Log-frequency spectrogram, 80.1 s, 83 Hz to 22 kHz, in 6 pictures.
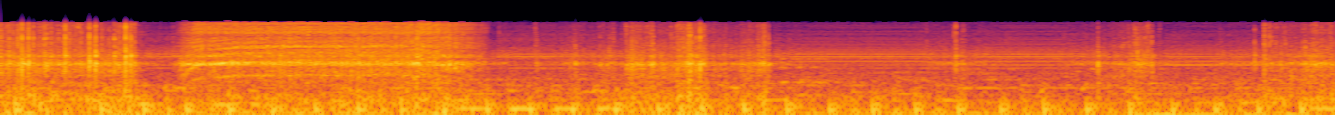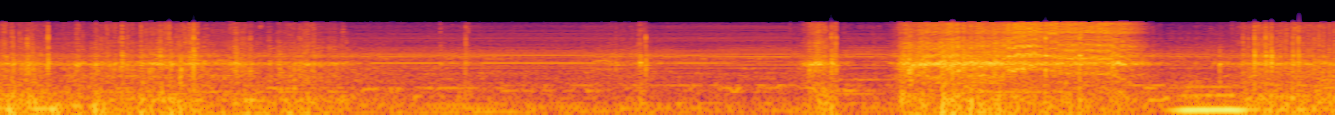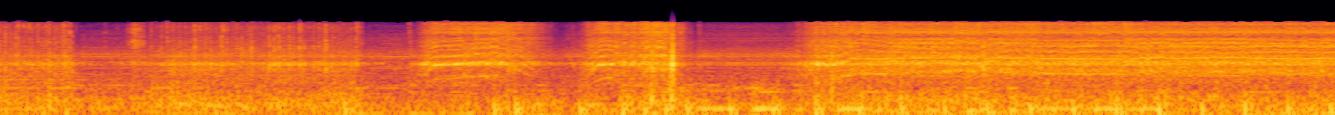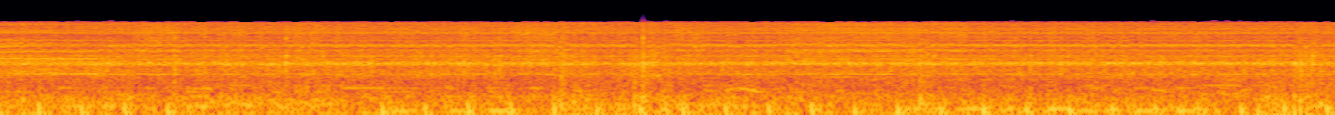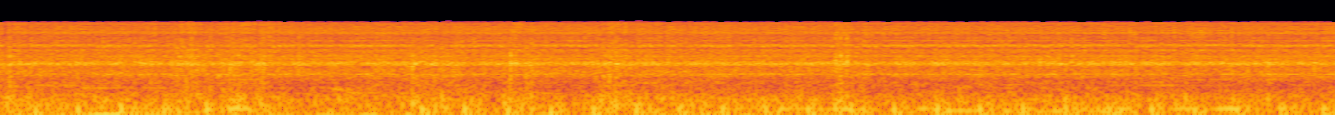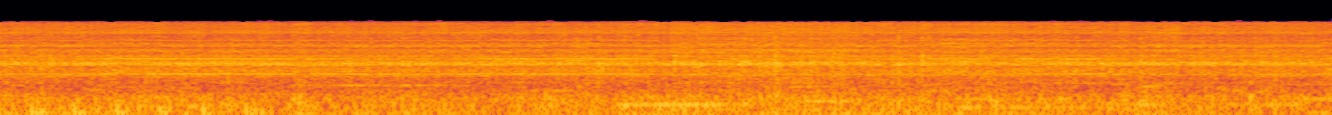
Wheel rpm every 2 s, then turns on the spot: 40, 130, 40, 30, 0, 10, 20, 30, 10, 0, 10, 120, 50, 20, 20, 50, 30, 90, 160, 160, 160, 160, 160, 160, 160, 160, 160, 160, 160, 160, 160, 160, 160, 160, 160, 160, 160, 160, 160, 160.
6-8 12-18 26-30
